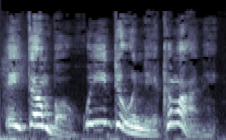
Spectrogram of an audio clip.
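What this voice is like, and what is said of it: New York accent, Timothy Mouse impression. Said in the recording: “kind of like a New York version of Jiminy Cricket... I loved his accent.”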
